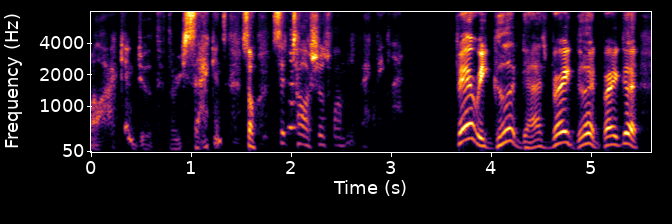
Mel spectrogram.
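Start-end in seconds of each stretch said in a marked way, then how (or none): 0.0-1.4 whisper. Retold or imitated. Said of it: "they go". 1.5-3.1 soft quick run of the cues; hushed drill. Shown as a demonstration. Teacher runs the cues for pupils, hushed.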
